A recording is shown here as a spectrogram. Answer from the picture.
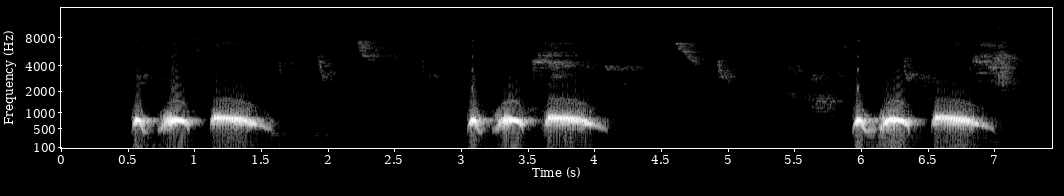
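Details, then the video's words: A spotted dove calls three times in a trapping lure recording, each phrase two clipped coos followed by a longer, softer hoot; faint high twittering of other birds fills the gaps. "Suara burung tekukur"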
